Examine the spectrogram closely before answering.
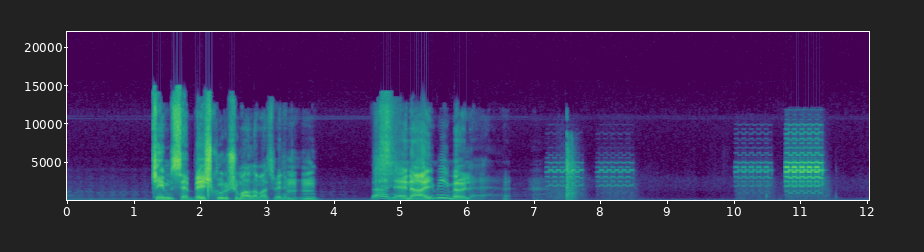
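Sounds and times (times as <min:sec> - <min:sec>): telephone ringing electronically: 0:07.2 - 0:08.6, 0:10.0 - 0:11.5.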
